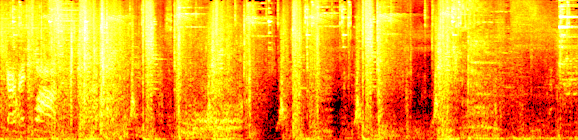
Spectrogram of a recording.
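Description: Game magic spell effects burst and whoosh.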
